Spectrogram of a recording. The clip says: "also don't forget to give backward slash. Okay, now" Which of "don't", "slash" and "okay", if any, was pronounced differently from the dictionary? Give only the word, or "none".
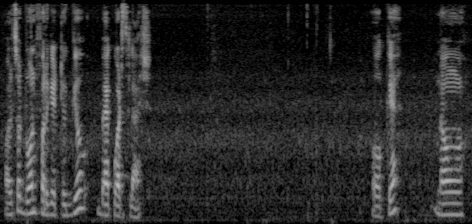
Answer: none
